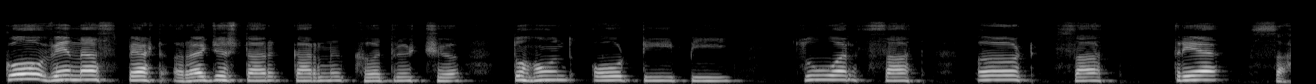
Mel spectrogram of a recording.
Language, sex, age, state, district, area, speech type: Kashmiri, male, 45-60, Jammu and Kashmir, Ganderbal, rural, read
